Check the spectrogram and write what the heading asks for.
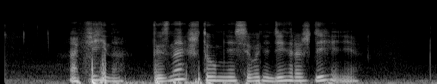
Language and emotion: Russian, positive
